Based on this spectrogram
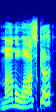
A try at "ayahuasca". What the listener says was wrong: It starts with an I.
